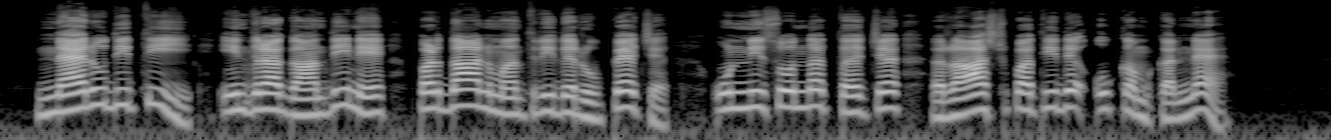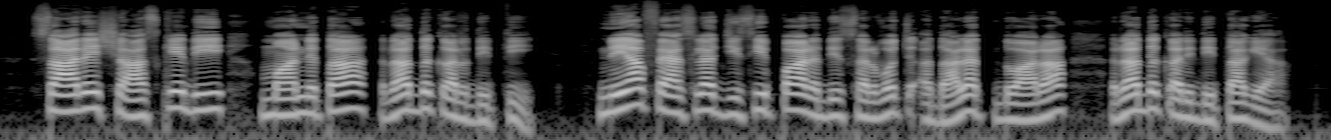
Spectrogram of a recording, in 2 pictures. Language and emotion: Dogri, neutral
